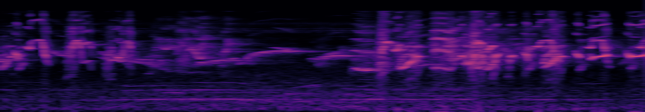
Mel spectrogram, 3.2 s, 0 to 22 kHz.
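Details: Oriental magpie-robin in tarung fighting-style song, recorded 17 August 2021. High chirps and long gliding whistles, then quick bursts of sharp notes at roughly four per second.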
